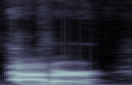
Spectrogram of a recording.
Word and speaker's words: Peadar: So your name looks like Peter, but it's pronounced Patter.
